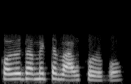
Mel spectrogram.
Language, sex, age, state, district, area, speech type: Bengali, female, 18-30, West Bengal, South 24 Parganas, rural, conversation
